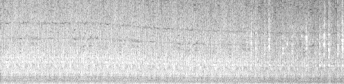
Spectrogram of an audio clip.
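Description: A vehicle engine idles steadily on a steep road in The Long Drive, a constant low droning hum with no talk.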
